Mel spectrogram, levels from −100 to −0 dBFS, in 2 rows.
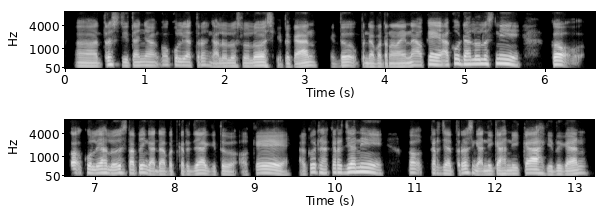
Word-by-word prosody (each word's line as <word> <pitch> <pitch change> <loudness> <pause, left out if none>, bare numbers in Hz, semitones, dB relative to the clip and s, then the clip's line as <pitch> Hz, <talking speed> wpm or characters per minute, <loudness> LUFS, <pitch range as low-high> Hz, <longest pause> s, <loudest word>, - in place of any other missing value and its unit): eee, 110 -1 -1
terus 160 +1 -1
ditanya, 125 +2 -3
"Kok - - -7
kuliah 135 -3 -1
terus 145 - -5
nggak 95 - -4
lulus-lulus?" 110 +3 +1
Gitu 95 - -6
kan. 110 +7 +4 0.2
Itu 125 +7 -1
pendapat 100 -1 -3
orang 100 - 0
lain 105 - -1
nah, 135 - 0
oke 170 +3 +2
aku 195 +4 0
udah 175 -1 +3
lulus 180 -1 +2
nih, 180 -7 +3 0.4
"kok 160 -1 +2 0.2
kok 160 - +3
kuliah 150 0 +2
lulus 135 +2 +1
tapi 150 +3 +2
nggak 105 - 0
dapet 105 - -2
kerja?" 110 +2 0
Gitu, 105 +1 -4 0.2
oke 140 -8 +1 0.2
aku - - -7
udah 140 - 0
kerja 165 +2 +1
nih, 165 -10 +2 0.3
"kok 155 - 0
kerja 125 -3 -2
terus 155 +1 0
nggak 110 -2 0
nikah-nikah?" 120 +5 +3
Gitu 105 0 -6
kan, 120 +5 +2
130 Hz, 185 wpm, -22 LUFS, 110-155 Hz, 0.4 s, kan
